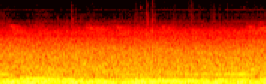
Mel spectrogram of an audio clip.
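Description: Steady low outdoor rumble with a faint steady hum running through it; no distinct door sound.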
